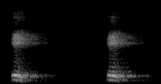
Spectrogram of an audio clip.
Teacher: Because while प्रोनाउन्सिंग this sound my lips shape is not rounded. या साऊंडचा उच्चार करत असताना माझे ओठ गोलाकार होत नाहीत, त्यामुळं याला अनराऊंडेड व्हावल म्हणतात.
